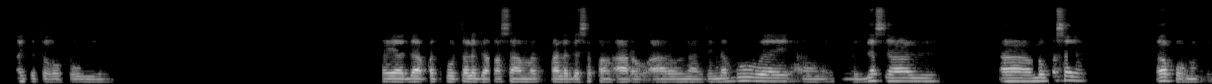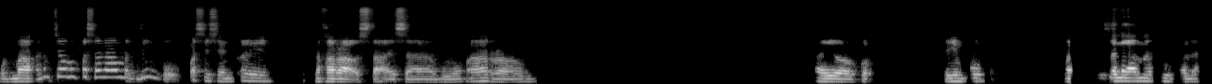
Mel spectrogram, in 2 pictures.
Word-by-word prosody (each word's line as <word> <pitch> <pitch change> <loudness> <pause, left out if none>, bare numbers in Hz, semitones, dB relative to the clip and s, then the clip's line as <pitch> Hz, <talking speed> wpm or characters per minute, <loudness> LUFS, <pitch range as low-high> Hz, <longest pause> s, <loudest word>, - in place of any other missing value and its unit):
Ay, 140 - -7
totoo 130 -2 -7
po 125 - -10
yan. 120 -1 -11 2.7
Kaya 135 0 +3
dapat 135 0 +3
po 135 -1 -4
talaga 135 -1 +1
kasama 130 0 -2
talaga 130 0 0
sa 135 0 -5
pang-araw-araw 125 0 -2
natin 125 +1 -6
na 140 - -2
buhay 155 -3 -1
ang 125 +1 -10
magdasal, 150 -10 -1 0.6
ah, 145 0 +3
magpasala 180 +2 -1 0.7
opo, 165 -4 +1 0.3
magmakom 135 - +2
saka 365 +1 -1
magpasalamat 335 -1 0
din 330 +2 -6
po - - -6
kasi 155 - -4
siyempre 145 0 -4 0.4
nakaraos 135 -1 +6
tayo 120 - +1
sa 120 0 -2
buong 125 0 -7
araw. 130 -3 -2 2.9
Ay, 135 - +6
opo. 125 -1 -2 0.7
Ayun 145 0 +2
po. 150 +2 -3 0.8
Na - - +5 0.4
salamat 155 -1 +8
po 145 - -4
pala, 130 0 -3
135 Hz, 100 wpm, -23 LUFS, 130-155 Hz, 2.9 s, salamat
